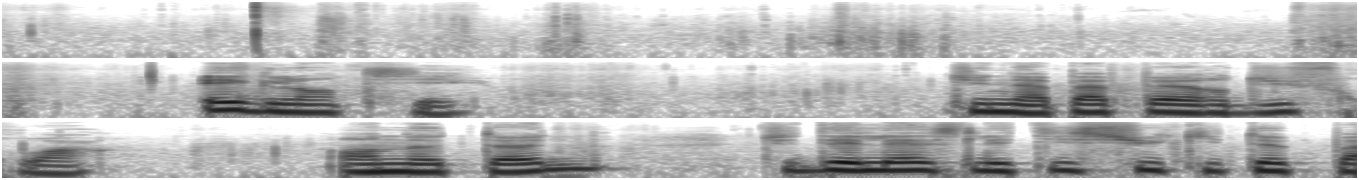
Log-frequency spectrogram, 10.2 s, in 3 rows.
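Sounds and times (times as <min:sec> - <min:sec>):
footsteps in leaves: 0:00.0 - 0:06.4
wind: 0:00.0 - 0:10.1
speech: 0:03.9 - 0:04.6, 0:05.8 - 0:10.1.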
